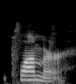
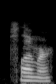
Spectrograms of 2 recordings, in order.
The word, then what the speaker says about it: plumber: very good pronunciation too you actually do not pronounce the b here so it's plumber plumber okay um bathroom has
